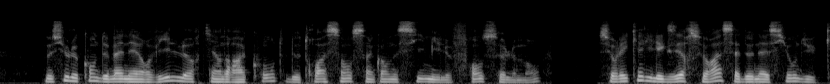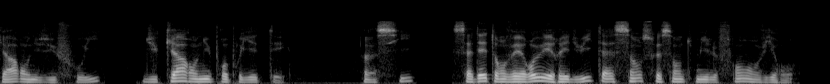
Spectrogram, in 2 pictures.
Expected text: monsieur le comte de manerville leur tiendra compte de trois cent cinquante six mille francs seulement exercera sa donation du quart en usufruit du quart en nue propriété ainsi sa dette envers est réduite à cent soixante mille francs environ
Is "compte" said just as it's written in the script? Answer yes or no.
yes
